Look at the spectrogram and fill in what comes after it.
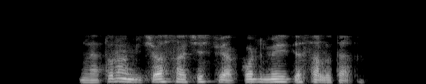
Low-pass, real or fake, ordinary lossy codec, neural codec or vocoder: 7.2 kHz; fake; AAC, 16 kbps; codec, 44.1 kHz, 7.8 kbps, DAC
